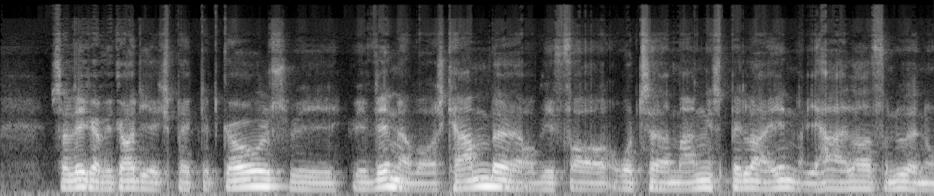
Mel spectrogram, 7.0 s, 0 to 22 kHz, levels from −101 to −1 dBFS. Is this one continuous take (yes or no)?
no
